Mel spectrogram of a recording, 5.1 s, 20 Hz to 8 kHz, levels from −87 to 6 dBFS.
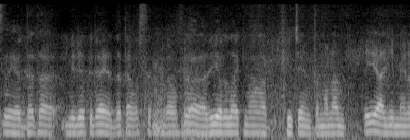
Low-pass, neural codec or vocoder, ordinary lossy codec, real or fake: none; codec, 16 kHz, 1.1 kbps, Voila-Tokenizer; none; fake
